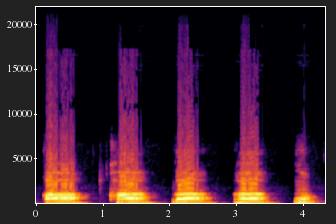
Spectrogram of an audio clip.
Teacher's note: ক, খ, গ, ঘ, ঙ কোথা থেকে উচ্চারণ হচ্ছে? এটা ক থেকে, আমার কণ্ঠ থেকে হচ্ছে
